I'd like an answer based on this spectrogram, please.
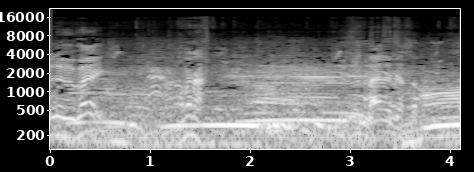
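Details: At Ambari haat livestock market in Dinajpur, where improved-breed milking cows and calves are traded, a cow gives a long, level, low moo lasting nearly two seconds, framed by busy chatter of buyers and sellers.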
